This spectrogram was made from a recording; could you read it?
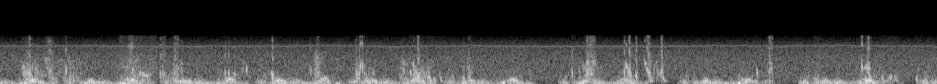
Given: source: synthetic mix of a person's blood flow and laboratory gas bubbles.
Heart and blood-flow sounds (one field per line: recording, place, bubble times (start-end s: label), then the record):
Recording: Doppler ultrasound of blood flow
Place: precordium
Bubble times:
0.00-0.04 s: bubbles
0.19-0.84 s: bubbles
1.18-1.86 s: bubbles
2.22-2.50 s: bubbles
2.68-2.81 s: bubbles
3.08-3.29 s: bubbles
3.53-3.76 s: bubbles
3.98-4.52 s: bubbles
4.61-4.74 s: bubbles
5.68-6.02 s: bubbles
6.22-6.39 s: bubbles
6.42-6.68 s: bubbles
7.54-7.61 s: bubbles
7.66-7.75 s: bubbles
8.14-8.22 s: bubbles
8.59-9.01 s: bubbles
9.14-9.35 s: bubbles
From the record:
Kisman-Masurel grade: 243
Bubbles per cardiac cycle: several, 3 to 8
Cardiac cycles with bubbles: 100%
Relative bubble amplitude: loud (0.450 to 0.775)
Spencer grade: 3 (all of the cardiac periods contain showers or single bubble signals, but not dominating or overriding the cardiac motion signals)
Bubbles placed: anywhere in the cardiac cycle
